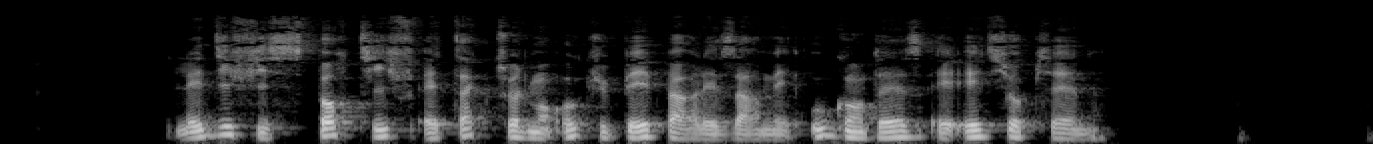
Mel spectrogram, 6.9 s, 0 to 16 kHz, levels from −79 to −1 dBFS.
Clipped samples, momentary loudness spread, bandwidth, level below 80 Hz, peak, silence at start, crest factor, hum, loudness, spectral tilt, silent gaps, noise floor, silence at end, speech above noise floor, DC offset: under 0.1%; 6 LU; 11.5 kHz; -54 dBFS; -4 dBFS; 0.9 s; 20 dB; none; -24 LUFS; -6 dB/octave; none; -81 dBFS; 1.35 s; 57 dB; under 0.1%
